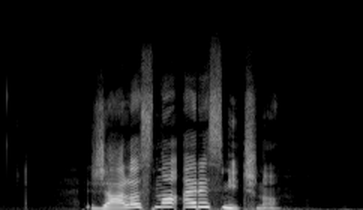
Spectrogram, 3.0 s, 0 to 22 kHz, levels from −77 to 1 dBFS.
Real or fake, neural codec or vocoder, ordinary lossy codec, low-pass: real; none; none; 19.8 kHz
